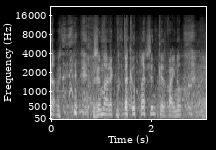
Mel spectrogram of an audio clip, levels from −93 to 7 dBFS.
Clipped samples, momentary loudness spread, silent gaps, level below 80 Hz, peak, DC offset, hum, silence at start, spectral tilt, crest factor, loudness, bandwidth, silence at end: under 0.1%; 7 LU; none; -50 dBFS; -2 dBFS; under 0.1%; none; 0 s; -5.5 dB/octave; 18 dB; -20 LUFS; 15.5 kHz; 0 s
